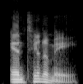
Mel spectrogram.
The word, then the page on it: antinomy: American English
